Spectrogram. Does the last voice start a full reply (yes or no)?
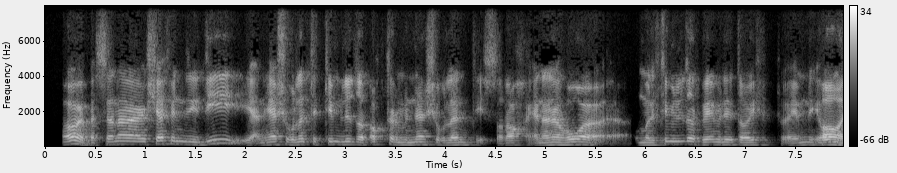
yes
